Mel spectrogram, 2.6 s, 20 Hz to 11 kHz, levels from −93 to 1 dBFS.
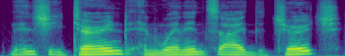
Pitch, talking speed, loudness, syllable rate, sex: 145 Hz, 185 wpm, -16 LUFS, 4.5 syllables/s, male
